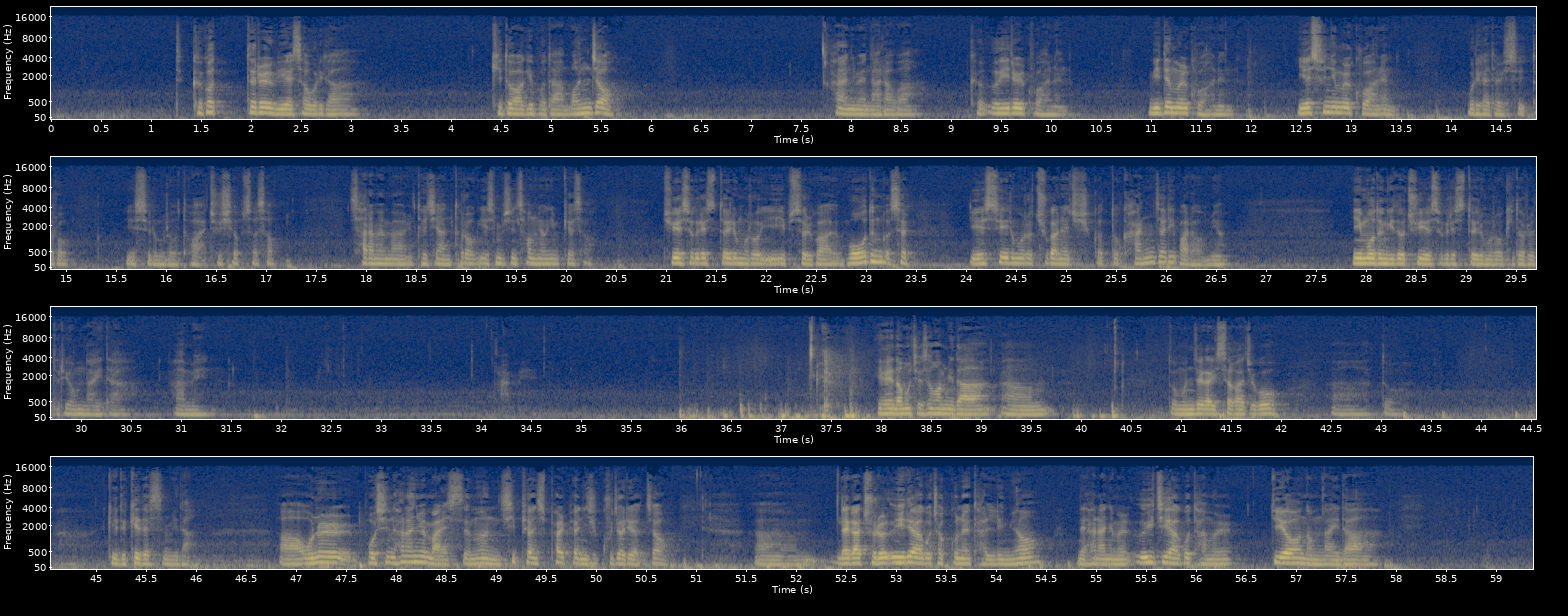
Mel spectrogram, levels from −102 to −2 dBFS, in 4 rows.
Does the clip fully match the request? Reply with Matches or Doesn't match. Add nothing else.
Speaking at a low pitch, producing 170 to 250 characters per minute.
Matches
